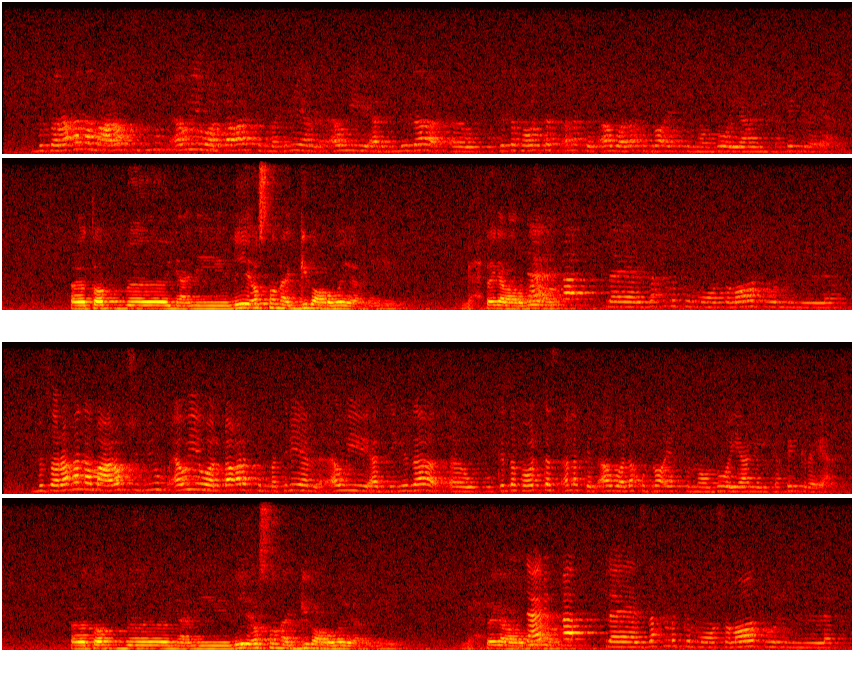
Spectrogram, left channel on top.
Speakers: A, on the right; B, on the left.
A: بصراحة انا ما اعرفش فيهم قوي ولا اعرف في الماتيريال قوي قد كده آه، وكده فقلت اسألك الاول اخد رأيك في الموضوع يعني كفكرة يعني
B: آه طب آه يعني ليه اصلا هتجيب عربيه يعني محتاجه العربيه
A: انت عارف بقى ال- زحمة المواصلات وال...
